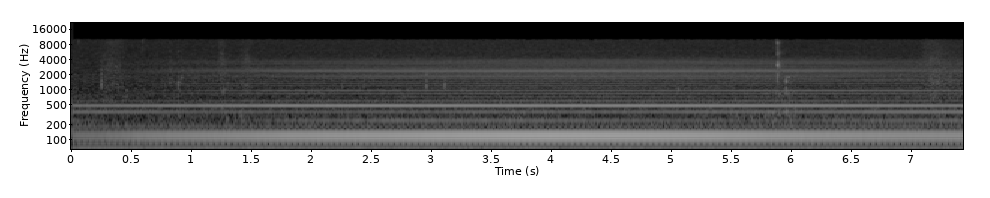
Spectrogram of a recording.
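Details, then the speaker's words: Monarch shortwave radio switched on: loud steady low hum that stays the same when volume is turned up, no program underneath; mains hum from failed filter capacitors in the power supply. "not super bad but it's still very annoying but notice when I turn up the volume the noise remains about the same"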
